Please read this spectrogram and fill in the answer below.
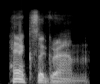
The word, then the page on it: hexagram: British English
